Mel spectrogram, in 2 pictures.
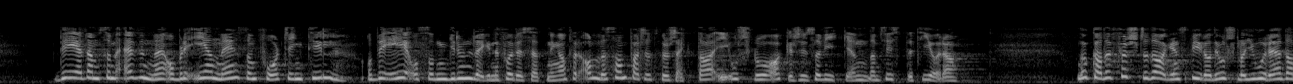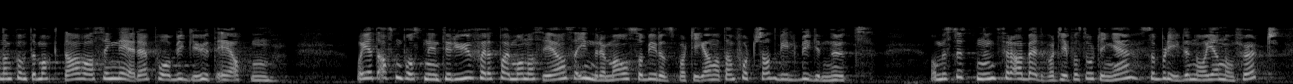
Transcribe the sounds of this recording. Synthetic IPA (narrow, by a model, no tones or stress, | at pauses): d̪ɛæɖɛmsɔmɛʋnəʔɔblḭːʔeːnɪsɔmfoːʈʰɪŋːt̪ʰɪlɔd̪ɛæɾɔsɔd̪ɛnɡɾʉnlɛɡːənəfoːɾʉːt̪sɛt̪nɪŋɑfɔɾʔɑ̰lːəsɑmfæʂɛt̪pʰɾʊʂɛ̰kt̪ɑʔɪ̰ʔʊʂɭʊɔɑkəʂʉːsɔʋiːkənd̪ɛmsɪst̪ət̪ʰiːo̰ːɾɑ | nɔkɑd̪ɛfœʂʈəd̪ɑːɡənsbyːɾoːd̪ɪʊʂɭʊjuːɾəd̪ɑd̪ɛmkʰɔmːt̪ɪlmɑkt̪ɑʋɑsɪŋneːɾəpʰɔɔːbʏɡːəʉːt̪eːɑt̪n̩ | ɔɪɛt̪ɑft̪n̩pʰɔst̪n̩ɪnt̪əɾjʉːfɔɾɛt̪̚pʰɑːɾmoːnɑsiːɑsɔɪnɾœmːɑnɔsɔbyːɾoːd̪spʰɑʈiːɑnɑt̪d̪ɑmfɔʈʂɑt̪ʋɪlbʏɡənəʉːt̪ | ʔɔmɛst̪œt̪nfɾɑːɑɾbæɪd̪əpɑʈiːəpɔst̪uːʈɪŋəsɔbliːɖɛnoːjɛnːɔmføːʈ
